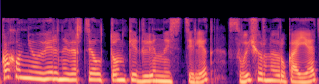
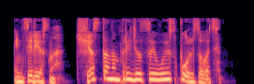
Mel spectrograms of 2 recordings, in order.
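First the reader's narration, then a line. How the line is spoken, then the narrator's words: Muttering. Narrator (Russian): пробормотал Серж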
